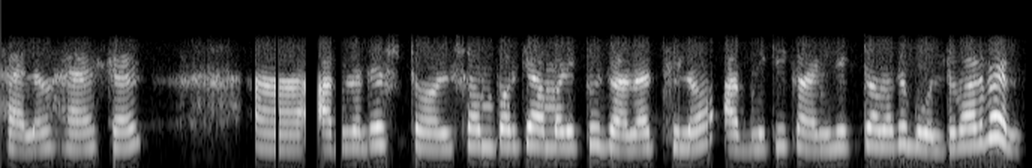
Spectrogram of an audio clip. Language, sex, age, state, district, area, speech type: Bengali, female, 30-45, West Bengal, Bankura, urban, conversation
